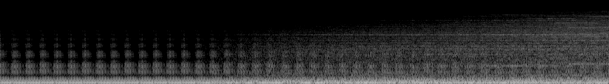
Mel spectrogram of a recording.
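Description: Dramatic suspense background music: a low synth drone under a fast, evenly ticking pulse, holding steady with no resolution.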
